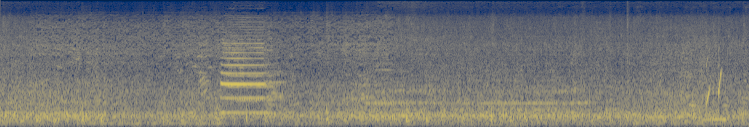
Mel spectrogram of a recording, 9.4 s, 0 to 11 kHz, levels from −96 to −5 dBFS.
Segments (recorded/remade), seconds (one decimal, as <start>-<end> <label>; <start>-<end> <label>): 0.0-5.1 recorded; 5.1-7.8 remade; 7.8-9.4 recorded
